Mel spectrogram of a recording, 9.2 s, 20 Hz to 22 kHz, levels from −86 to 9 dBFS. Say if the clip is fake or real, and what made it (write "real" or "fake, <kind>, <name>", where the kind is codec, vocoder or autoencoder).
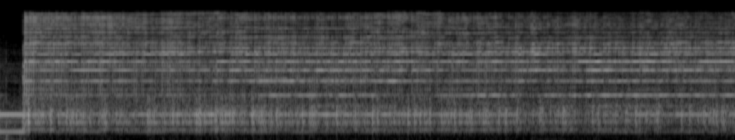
real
